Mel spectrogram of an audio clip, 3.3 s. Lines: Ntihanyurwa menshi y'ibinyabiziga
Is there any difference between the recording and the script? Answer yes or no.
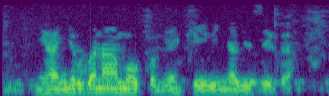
yes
